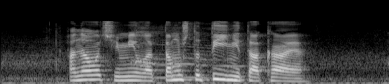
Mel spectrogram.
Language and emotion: Russian, angry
